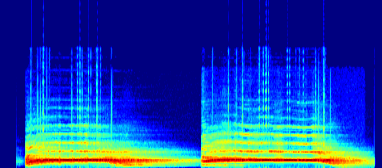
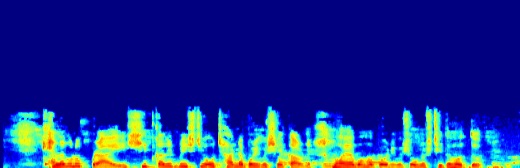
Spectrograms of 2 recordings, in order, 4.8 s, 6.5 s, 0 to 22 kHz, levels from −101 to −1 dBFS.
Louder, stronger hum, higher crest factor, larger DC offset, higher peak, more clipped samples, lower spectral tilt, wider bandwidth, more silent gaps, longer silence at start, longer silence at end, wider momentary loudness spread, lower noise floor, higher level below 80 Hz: first, -8 LUFS vs -16 LUFS; neither; about the same, 10 dB vs 14 dB; neither; about the same, 0 dBFS vs -2 dBFS; neither; second, -0.5 dB/octave vs -5.5 dB/octave; second, 6 kHz vs 7.8 kHz; neither; about the same, 0.3 s vs 0.25 s; first, 0.25 s vs 0.05 s; first, 13 LU vs 8 LU; second, -31 dBFS vs -37 dBFS; second, -68 dBFS vs -56 dBFS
